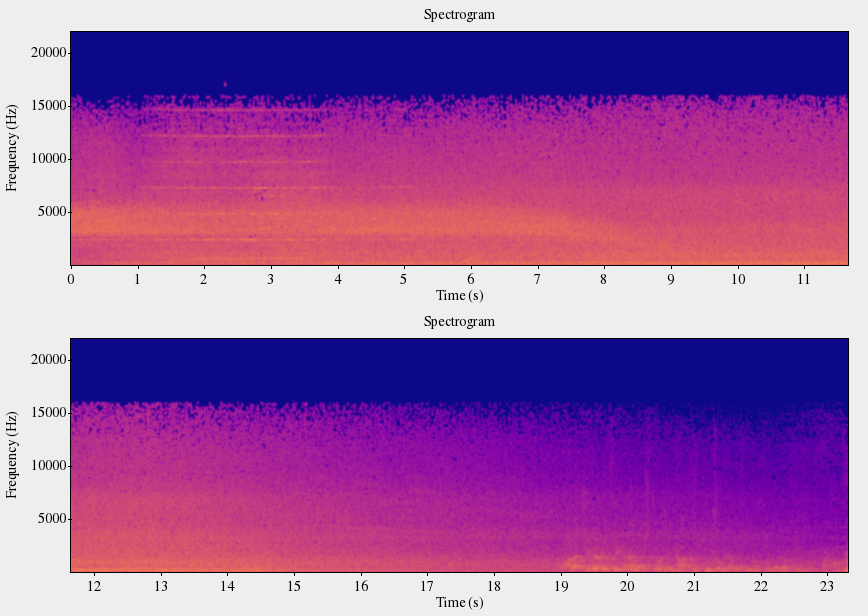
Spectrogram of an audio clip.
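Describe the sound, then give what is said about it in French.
A power tool cuts through a wooden board, giving off a loud, steady roar with a high whine that fades out over several seconds. A voice speaks briefly near the end. “ça y est, la planche est coupée.”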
